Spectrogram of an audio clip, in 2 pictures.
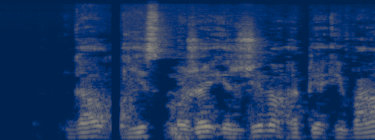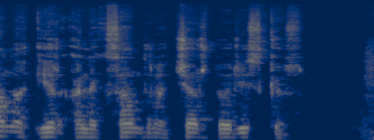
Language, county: Lithuanian, Klaipėda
